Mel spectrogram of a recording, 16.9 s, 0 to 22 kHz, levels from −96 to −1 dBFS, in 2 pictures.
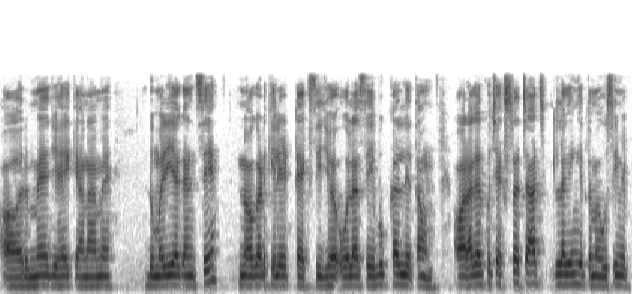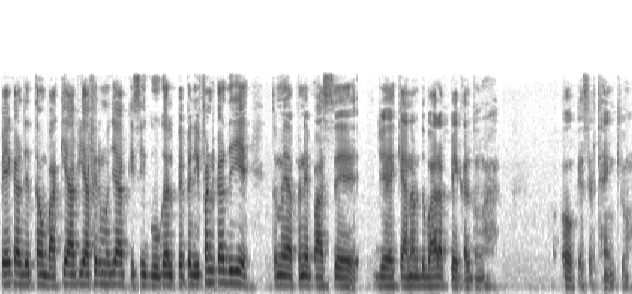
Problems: constant background noise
